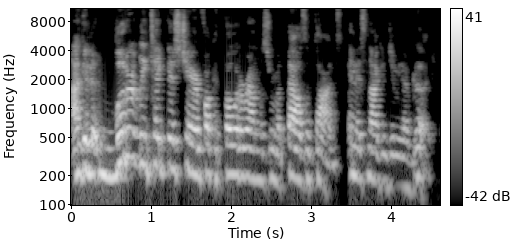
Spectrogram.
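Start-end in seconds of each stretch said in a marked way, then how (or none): 0.0-1.9 furious shout. Real, not acted. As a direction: yell that she is done holding back. Mother refusing to chill out.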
